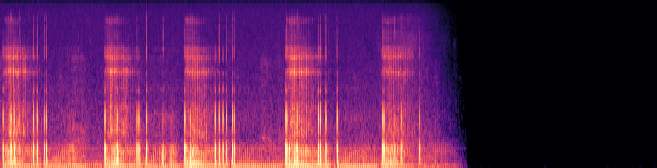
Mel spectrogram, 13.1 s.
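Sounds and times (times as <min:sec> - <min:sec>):
tom cat purring: 0:00.0 - 0:09.2.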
